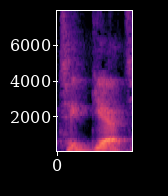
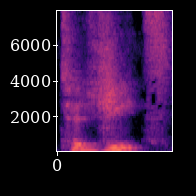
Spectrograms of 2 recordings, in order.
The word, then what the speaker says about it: tagetes: It is spicy and oriental in style, and they basically use this notes of, it looks like tagetes, but it's actually pronounced tagetes, if I'm not mistaken, tagetes.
